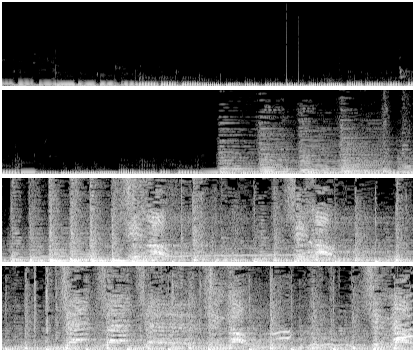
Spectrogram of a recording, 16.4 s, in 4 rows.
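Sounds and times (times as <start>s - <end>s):
Christmas song: 6.4s - 16.4s.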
